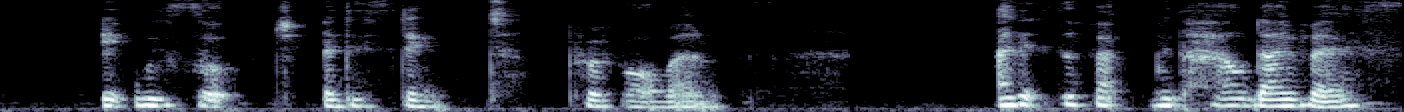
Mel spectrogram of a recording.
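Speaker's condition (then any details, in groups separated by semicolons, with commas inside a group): No condition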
